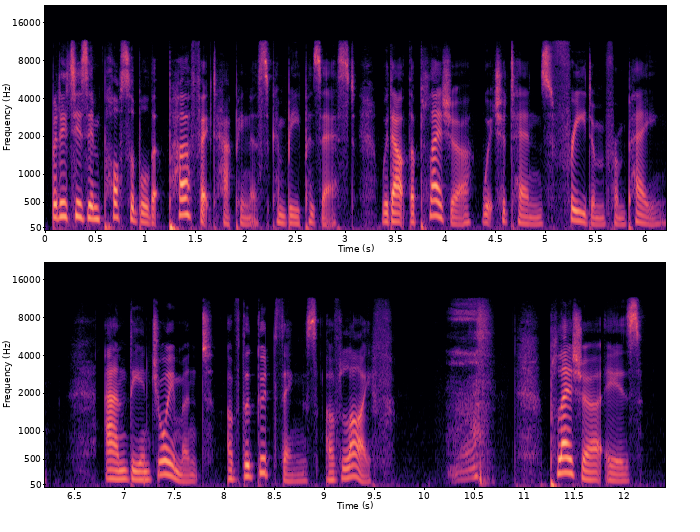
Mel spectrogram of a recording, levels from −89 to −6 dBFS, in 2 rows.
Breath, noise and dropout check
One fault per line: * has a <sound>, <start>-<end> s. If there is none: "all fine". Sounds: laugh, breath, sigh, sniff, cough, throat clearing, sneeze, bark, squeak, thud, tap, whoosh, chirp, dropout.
* has a breath, 10.2-10.7 s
